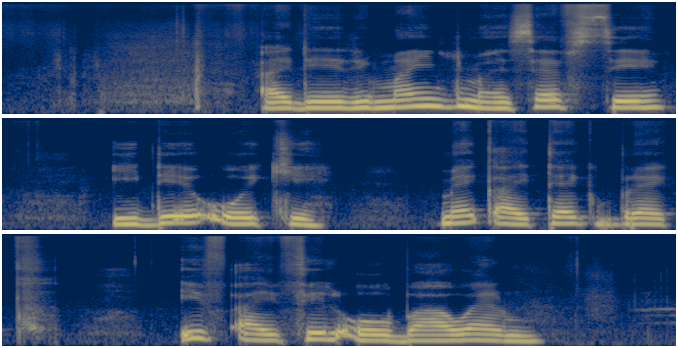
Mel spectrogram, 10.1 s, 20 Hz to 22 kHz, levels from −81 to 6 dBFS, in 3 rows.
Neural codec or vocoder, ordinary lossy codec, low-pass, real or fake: autoencoder, 48 kHz, 128 numbers a frame, DAC-VAE, trained on Japanese speech; none; none; fake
